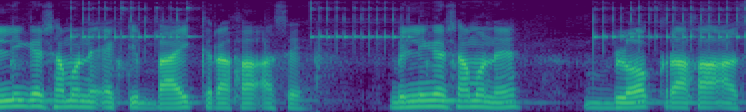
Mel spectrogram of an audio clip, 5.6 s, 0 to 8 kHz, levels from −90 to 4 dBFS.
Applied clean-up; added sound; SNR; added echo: none; Chink, clink; 18 dB; none.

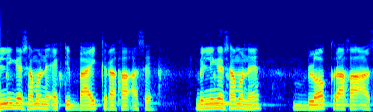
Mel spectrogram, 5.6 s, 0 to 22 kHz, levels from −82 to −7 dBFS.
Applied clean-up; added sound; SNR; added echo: none; none; none; none.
